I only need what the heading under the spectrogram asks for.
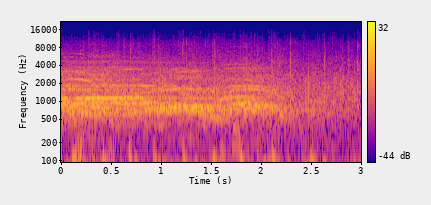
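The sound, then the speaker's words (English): A live audience cheers and whoops loudly at news about the Hellboy reboot, a dense wash of crowd noise with high voices shouting and scattered clapping, sustained for a few seconds before easing slightly. “Yeah, something told me this crowd would like that news, or probably already know that news.”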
